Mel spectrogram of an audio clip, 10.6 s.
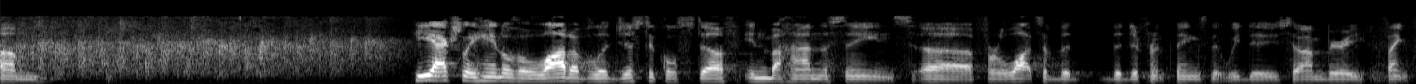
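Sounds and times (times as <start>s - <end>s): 
speech: 0.0s - 0.5s, 3.1s - 10.6s
audience applause: 0.0s - 3.0s.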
